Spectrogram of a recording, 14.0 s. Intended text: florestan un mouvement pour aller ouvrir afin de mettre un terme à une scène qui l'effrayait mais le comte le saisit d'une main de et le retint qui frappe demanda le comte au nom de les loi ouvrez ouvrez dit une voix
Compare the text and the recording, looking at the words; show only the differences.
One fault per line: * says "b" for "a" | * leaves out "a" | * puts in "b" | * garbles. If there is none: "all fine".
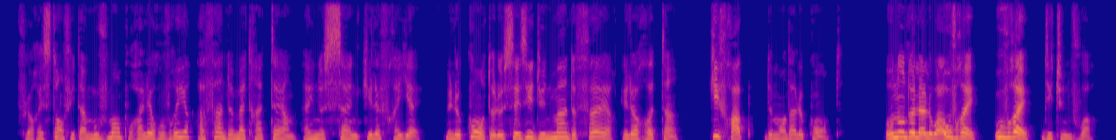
* puts in "fit"
* puts in "fer"
* says "la" for "les"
